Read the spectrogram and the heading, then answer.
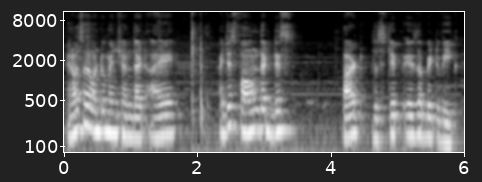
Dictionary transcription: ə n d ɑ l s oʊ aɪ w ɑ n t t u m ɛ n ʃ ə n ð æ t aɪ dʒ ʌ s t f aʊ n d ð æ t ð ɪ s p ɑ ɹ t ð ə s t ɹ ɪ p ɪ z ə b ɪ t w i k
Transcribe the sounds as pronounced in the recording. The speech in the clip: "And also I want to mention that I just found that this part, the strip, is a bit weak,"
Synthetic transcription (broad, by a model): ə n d ɑ l s oʊ aɪ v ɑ n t t u m ɛ n ʃ ə n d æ t aɪ dʒ ʌ s t f aʊ n d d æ t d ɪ s p ɑ ɹ t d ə s t ɪ p ɪ z ə b ɪ t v i k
